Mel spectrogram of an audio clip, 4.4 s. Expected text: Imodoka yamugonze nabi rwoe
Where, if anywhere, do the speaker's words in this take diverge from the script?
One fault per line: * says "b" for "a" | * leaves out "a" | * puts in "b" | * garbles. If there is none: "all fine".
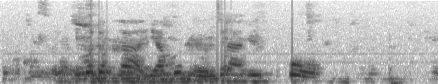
all fine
